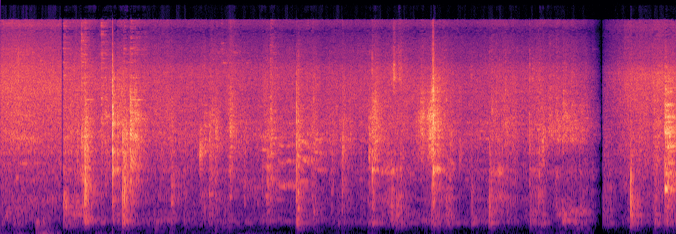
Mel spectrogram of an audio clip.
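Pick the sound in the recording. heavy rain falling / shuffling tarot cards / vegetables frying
vegetables frying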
